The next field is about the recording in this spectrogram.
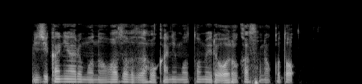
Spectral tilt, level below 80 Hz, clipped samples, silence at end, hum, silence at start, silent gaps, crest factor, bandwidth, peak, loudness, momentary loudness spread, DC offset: -5 dB/octave; -42 dBFS; under 0.1%; 0.7 s; none; 0.3 s; none; 22 dB; 7.2 kHz; -4 dBFS; -25 LUFS; 7 LU; under 0.1%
